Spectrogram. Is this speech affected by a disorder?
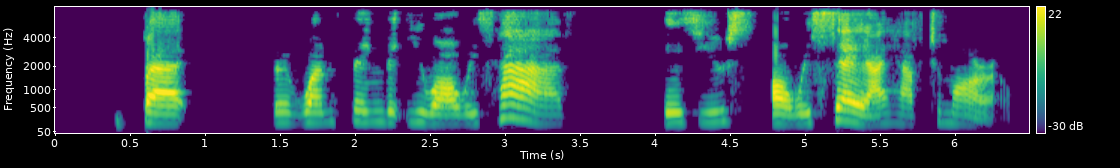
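No.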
